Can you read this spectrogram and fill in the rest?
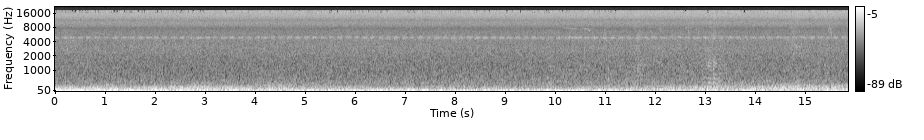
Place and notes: Unnamed Road, Somma lombardo VA, Italy - S. Maria Maddalena Bells, recorded from the woods
Bells from the Church of S, Maria Maddalena, recorded from a trail in the woods. Birds chirping and insect buzzing can be heard, along with a plane at low altitude passing by. Recorded with an Olympus LS-14 resting on the ground.
Lombardia, Italia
